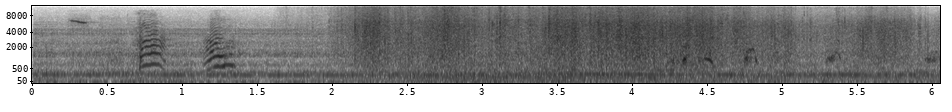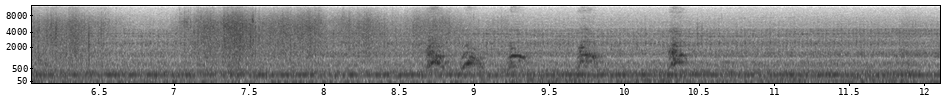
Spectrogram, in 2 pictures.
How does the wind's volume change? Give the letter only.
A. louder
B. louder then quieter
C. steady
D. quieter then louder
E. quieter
E.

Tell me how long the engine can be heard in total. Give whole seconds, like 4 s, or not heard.
12 s.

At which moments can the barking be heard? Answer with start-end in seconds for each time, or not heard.
0.2-1.4, 4.2-6.0, 8.7-10.4.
